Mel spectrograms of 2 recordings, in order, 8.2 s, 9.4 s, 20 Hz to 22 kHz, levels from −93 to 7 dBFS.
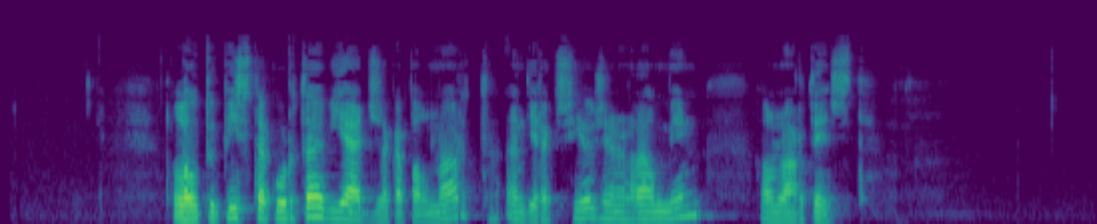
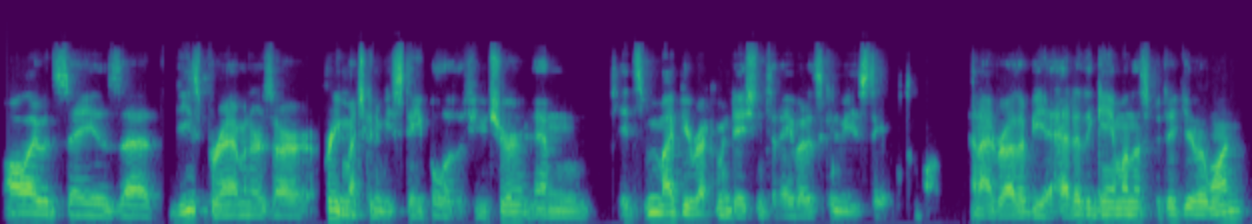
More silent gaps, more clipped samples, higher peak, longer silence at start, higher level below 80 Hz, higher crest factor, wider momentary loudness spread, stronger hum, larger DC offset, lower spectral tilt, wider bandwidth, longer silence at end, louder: neither; neither; about the same, -4 dBFS vs -2 dBFS; first, 1.3 s vs 0.05 s; about the same, -74 dBFS vs -72 dBFS; about the same, 22 dB vs 18 dB; first, 14 LU vs 10 LU; neither; neither; first, -6 dB/octave vs -2.5 dB/octave; about the same, 9.6 kHz vs 10 kHz; first, 1.75 s vs 0.05 s; second, -25 LUFS vs -20 LUFS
